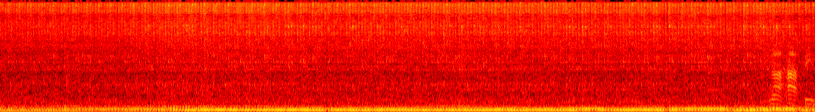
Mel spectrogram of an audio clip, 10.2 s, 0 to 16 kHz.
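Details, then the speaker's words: 1957 Ferguson 35 TVO tractor, damp engine: heavy low idle hunting and stumbling as the idle mixture screw is adjusted, won't run slow; possibly dirty idle jet, owner may flush the tank. "oh not happy to run to run slow at all not interesting just like that anyway it'll run with Reds so I'll do a little bit more investigation"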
